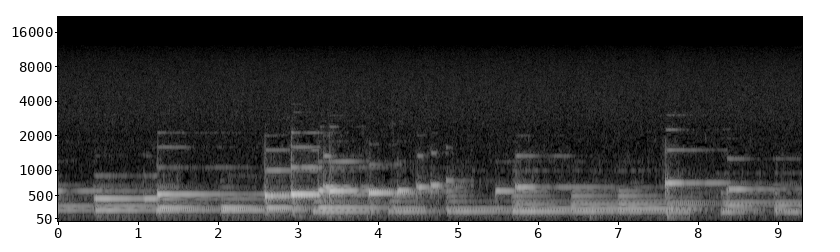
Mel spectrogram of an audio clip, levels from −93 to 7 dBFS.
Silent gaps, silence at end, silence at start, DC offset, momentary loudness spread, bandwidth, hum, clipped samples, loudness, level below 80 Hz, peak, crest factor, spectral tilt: none; 0 s; 0 s; under 0.1%; 14 LU; 12 kHz; none; under 0.1%; -32 LUFS; -68 dBFS; -14 dBFS; 18 dB; -7.5 dB/octave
